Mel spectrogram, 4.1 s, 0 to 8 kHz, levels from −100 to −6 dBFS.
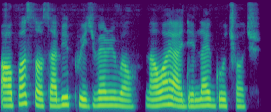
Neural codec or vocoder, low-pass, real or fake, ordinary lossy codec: codec, 16 kHz in and 24 kHz out, 2.2 kbps, FireRedTTS-2 codec; 7.2 kHz; fake; none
